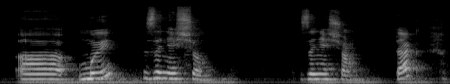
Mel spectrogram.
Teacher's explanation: Мы бачым націск на канчатку. Значыць, калі мы будзем будаваць другую асобу, у нас таксама націск павінен быць на канчатку.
